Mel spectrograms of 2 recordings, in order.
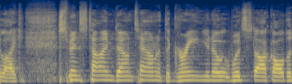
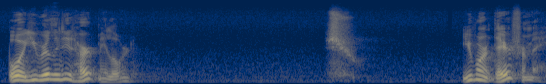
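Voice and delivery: soft, hushed confession of hurt; quiet hurt; 4 semitones lower, 15 dB quieter than usual. Acted. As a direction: murmur it like a wounded parishioner. Counseled person voiced quietly.

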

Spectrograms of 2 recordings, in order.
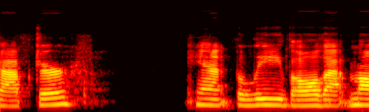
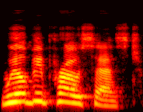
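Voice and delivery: urgent surrender; 6 semitones higher, 3 dB louder than usual. A narrator's reading. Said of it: "Mohammed told the guards".

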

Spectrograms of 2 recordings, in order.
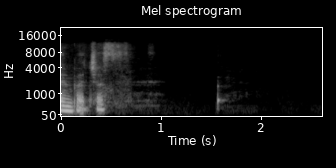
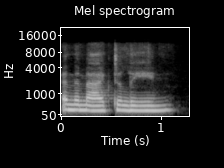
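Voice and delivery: guided meditation. Acted. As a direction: gently guide them into their hearts. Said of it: "would you like to, to lead us in something".

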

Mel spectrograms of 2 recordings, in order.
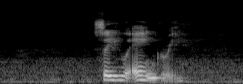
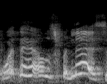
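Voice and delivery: higher, laughing disbelief; laughing confusion; 11 semitones higher than usual. Retold or imitated. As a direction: laugh through the question. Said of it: "And I was like".

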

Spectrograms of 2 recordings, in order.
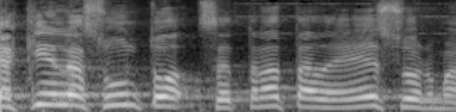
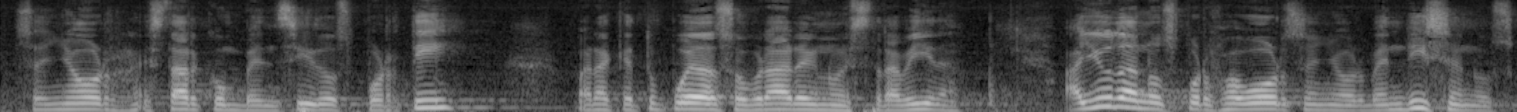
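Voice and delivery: prayer; 6 semitones lower than usual. Real, not acted. Closing prayer. (oración suave y humilde de cierre)

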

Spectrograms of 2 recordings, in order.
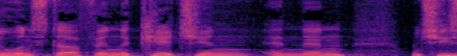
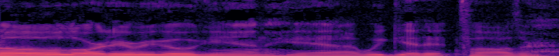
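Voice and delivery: low, much softer, fading sigh of fond exasperation; weary angels; 5 semitones lower, 3 dB quieter than usual. Acted. Angels teasing God about his stories, wearily fading. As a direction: roll your eyes and let it trail off. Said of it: "the angels are going".

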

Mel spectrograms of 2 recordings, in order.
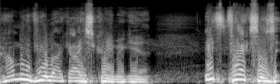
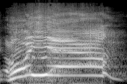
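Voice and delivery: much higher, loud oh yeah; shouted oh yeah; 4 dB louder than usual. Shown as a demonstration. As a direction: belt it out for the crowd.

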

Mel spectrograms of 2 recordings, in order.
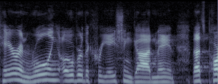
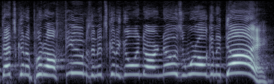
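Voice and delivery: much higher, rising to loud, hammed-up panic; panicking friend; 13 semitones higher, 8 dB louder than usual. Camping friend warning everyone will die from fumes, hammed-up panic. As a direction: sell the doom, over the top. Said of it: "He's like".

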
